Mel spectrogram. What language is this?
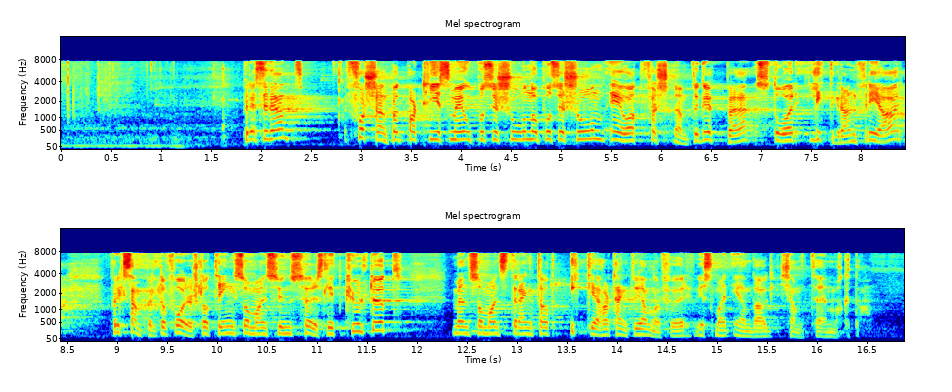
Norwegian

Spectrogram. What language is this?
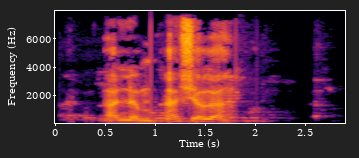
Bafut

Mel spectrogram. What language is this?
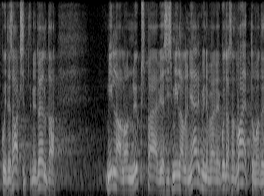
Estonian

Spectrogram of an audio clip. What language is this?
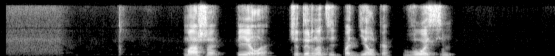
Russian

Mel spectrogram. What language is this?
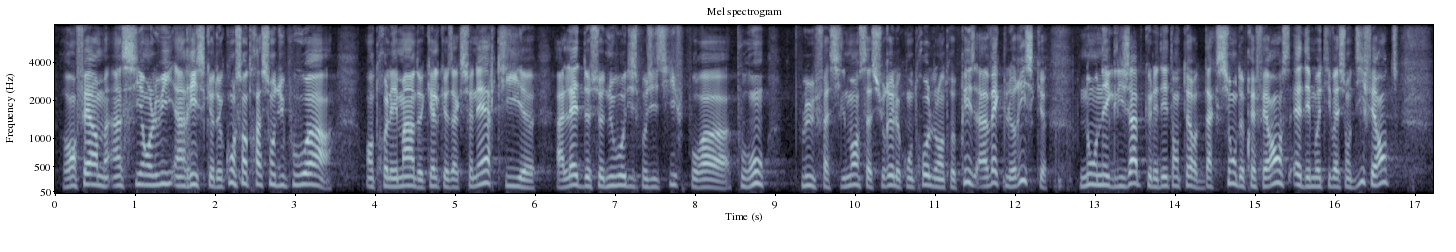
French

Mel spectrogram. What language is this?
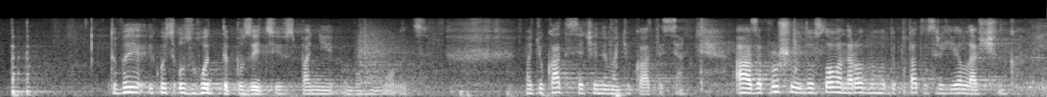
Ukrainian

